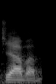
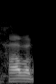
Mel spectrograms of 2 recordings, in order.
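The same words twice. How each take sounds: First: The name is said the English way, with v. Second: The name is said the Spanish way, without v. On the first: This is how most people here say it. "everybody pronounces Java" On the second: This is the owner's childhood nickname. "for me, it's Java because that's my nickname"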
